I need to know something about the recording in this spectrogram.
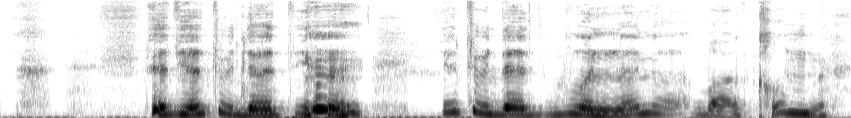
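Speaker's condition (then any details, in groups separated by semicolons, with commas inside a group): Cerebral palsy; wheelchair user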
